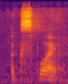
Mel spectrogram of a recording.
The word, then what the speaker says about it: exploit: Exploit. I have a full vowel on X, by the way.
